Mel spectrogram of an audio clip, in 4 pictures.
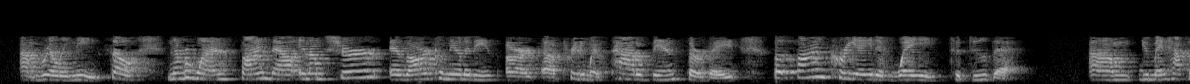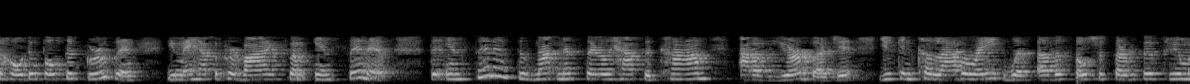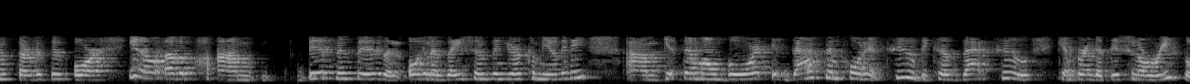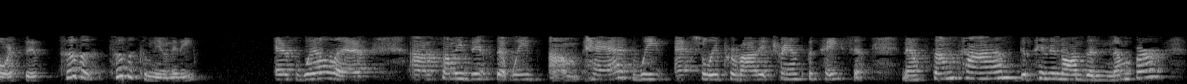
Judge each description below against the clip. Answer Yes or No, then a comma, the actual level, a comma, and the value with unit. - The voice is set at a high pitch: Yes, high, 240 Hz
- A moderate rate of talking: Yes, average, 150 wpm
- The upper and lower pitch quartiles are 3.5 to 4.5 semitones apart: Yes, average, 3.9 semitones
